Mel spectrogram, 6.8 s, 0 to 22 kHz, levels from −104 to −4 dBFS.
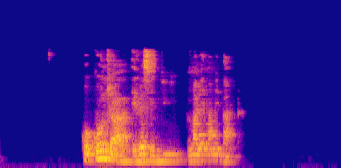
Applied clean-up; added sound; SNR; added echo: neural mask model Resemble Enhance denoiser.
